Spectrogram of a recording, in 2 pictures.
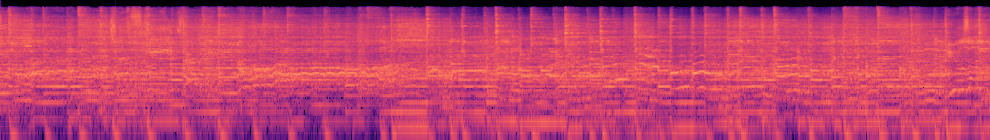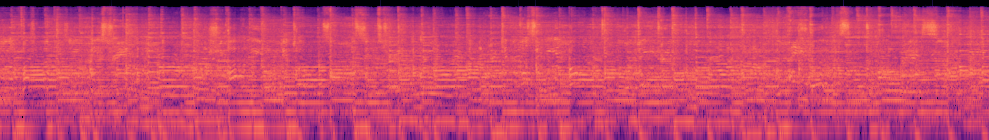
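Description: Live rock band playing through a concert sound system, heard from the audience: electric guitars, bass and drums with singing. The bass and drums fill out about six seconds in.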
